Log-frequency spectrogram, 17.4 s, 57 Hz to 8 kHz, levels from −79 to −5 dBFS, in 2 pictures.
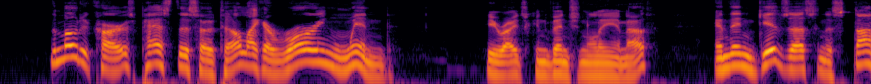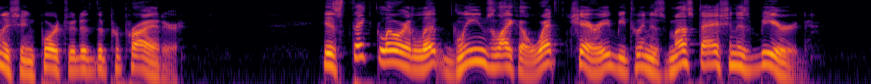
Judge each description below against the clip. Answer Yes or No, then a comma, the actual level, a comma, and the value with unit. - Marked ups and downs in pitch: Yes, wide, 7.6 semitones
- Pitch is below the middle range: No, medium, 145 Hz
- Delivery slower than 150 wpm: Yes, average, 140 wpm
